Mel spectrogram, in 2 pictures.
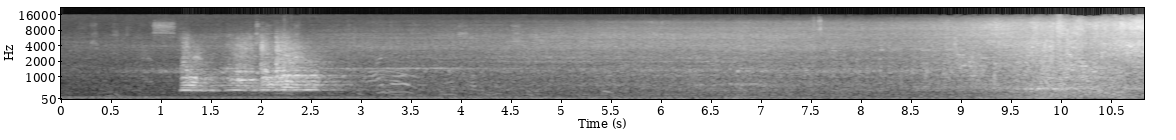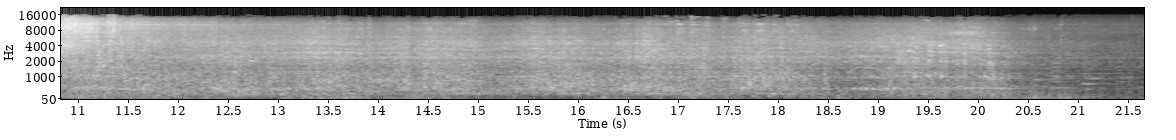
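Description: Beyer-Garratt AD60 articulated steam locomotive 6029 sounding its steam whistle briefly about a second in. Then the locomotive and its passenger carriages pass close by at speed, loudest from about ten seconds in.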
